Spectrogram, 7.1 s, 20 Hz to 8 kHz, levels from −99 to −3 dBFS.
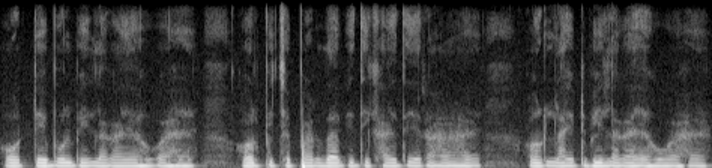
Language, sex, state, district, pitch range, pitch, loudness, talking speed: Hindi, male, Jharkhand, Palamu, 150-155 Hz, 150 Hz, -20 LUFS, 170 wpm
